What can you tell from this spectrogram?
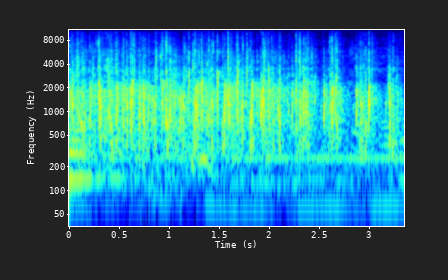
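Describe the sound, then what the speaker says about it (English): Applause from a crowd at a South Side Italian American rally, a dense, steady patter of clapping that fills the whole stretch and holds at fairly even loudness with no voices on top. "A big round of applause for those people."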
